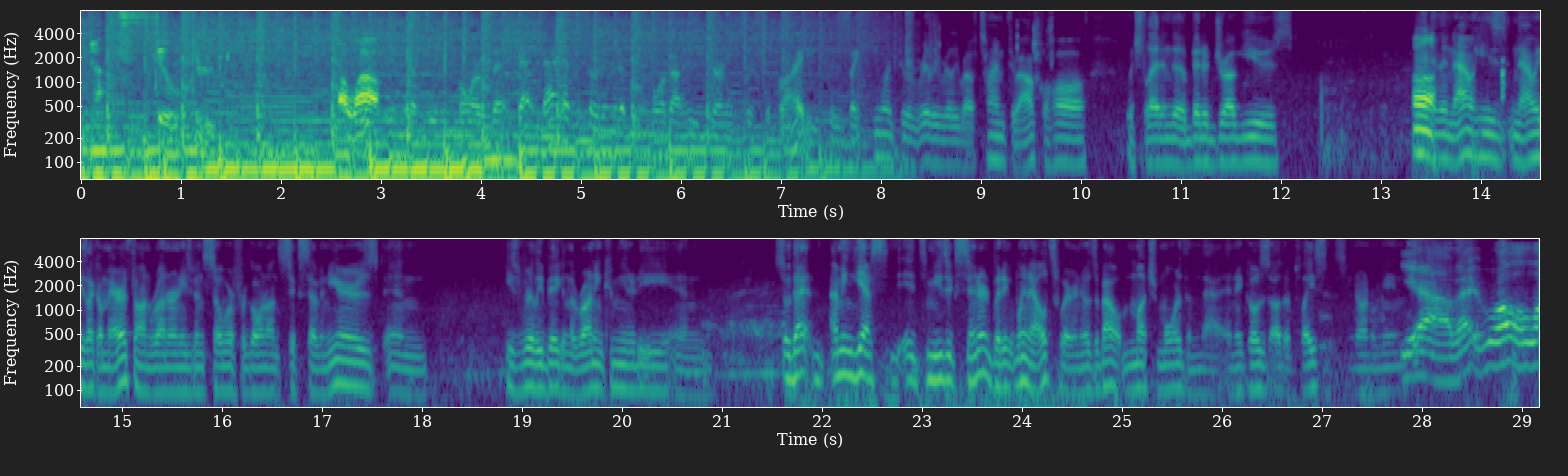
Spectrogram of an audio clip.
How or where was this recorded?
busy venue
